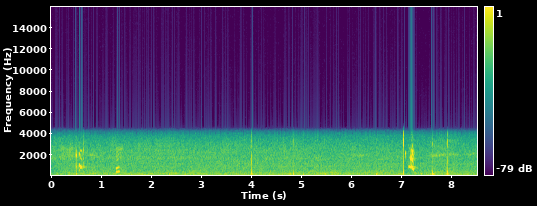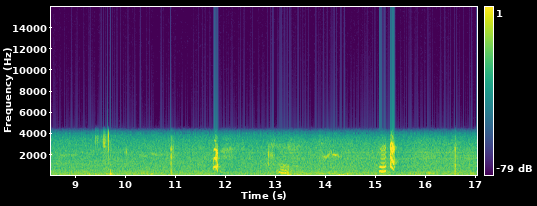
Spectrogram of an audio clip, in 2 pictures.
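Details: Hiccups: faint, sharp, abrupt catches recurring every few seconds in a quiet room.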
